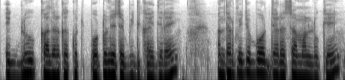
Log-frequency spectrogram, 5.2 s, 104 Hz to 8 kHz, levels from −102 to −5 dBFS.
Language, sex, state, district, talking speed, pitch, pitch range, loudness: Hindi, male, Arunachal Pradesh, Longding, 240 wpm, 140 Hz, 130-145 Hz, -14 LUFS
